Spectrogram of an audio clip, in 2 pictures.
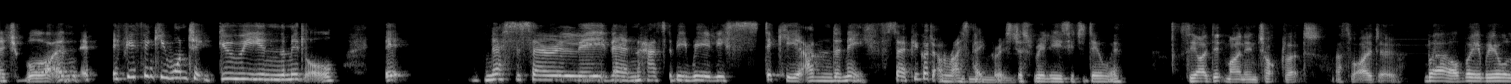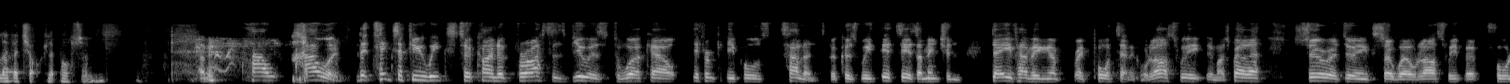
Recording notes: we recorded this podcast remotely via Zoom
